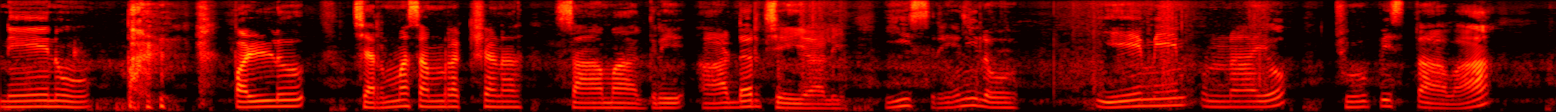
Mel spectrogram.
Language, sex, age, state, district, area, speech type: Telugu, male, 18-30, Andhra Pradesh, Srikakulam, urban, read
